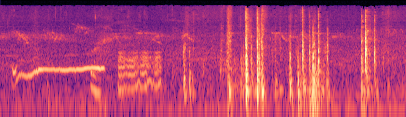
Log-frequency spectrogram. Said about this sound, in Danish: Så, nu skal vi se, om hønsene har lagt nogle æg til os. Vi kan høre, at hønsene snakker til os.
